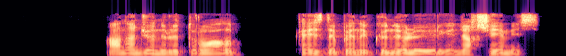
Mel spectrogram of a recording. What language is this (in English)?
Kyrgyz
